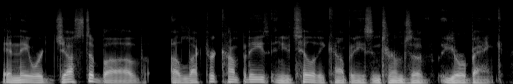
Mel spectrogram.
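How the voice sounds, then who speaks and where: A man's voice: low-pitched, no echo, studio quality. A man hosting a business podcast, chatting casually and joking with his guest and co-host. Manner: lively, joking, quick interjections. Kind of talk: casual chat.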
